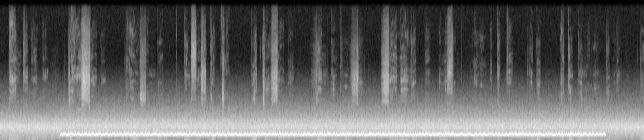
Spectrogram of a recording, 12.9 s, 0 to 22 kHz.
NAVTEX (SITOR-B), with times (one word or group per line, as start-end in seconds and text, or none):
3.4-4.3 ZCZC
4.1-5.1 OB82
5.1-6.8 CONTAINER
6.7-7.8 ADRIFT
7.6-8.2 IN
8.1-8.8 PSN
8.6-10.0 44-53S
9.9-11.7 138-09W.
